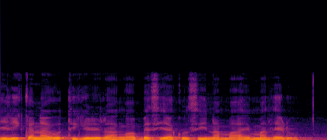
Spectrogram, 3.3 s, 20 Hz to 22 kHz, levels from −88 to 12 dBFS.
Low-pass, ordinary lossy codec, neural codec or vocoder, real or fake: none; none; none; real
